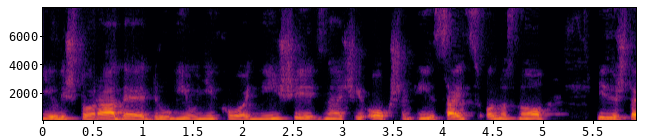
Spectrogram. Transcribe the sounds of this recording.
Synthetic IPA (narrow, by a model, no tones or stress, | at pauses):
iliʃt̪o̞ɾaːd̪ed̪ɾuɡiuɲixo̞ʋo̞jniːʃiznaːt͡ʃiʔokʃoninsajt̪so̞d̪nosno | izʋje̞ʃt̪a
